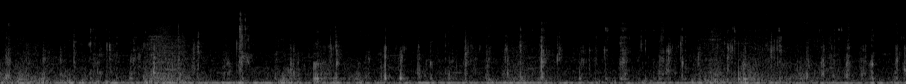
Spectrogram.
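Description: A person chewing a mouthful of stir-fried yakisoba noodles and cabbage, with many small crunches and mouth clicks.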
